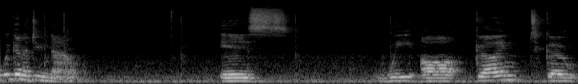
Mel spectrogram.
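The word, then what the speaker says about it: αι: When alpha and iota come together, that's just I. I. Aye, Captain. Aye.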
